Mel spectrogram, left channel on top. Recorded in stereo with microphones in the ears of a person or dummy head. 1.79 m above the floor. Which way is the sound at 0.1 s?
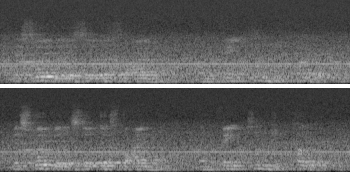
40° right (ahead or behind).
